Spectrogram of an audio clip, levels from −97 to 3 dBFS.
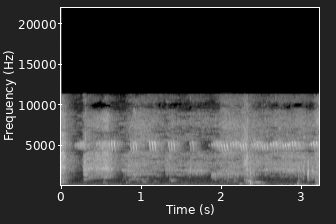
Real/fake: real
